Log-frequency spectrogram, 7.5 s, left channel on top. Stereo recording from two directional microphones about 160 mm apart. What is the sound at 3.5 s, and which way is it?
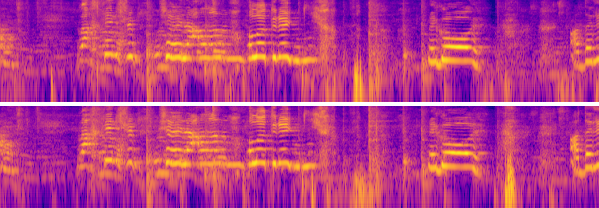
Speech, 30° left (ahead or behind).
